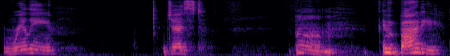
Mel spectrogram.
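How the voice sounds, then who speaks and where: A spiritual life coach in their thirties rambles through a casual morning vlog. The voice is groggy and gravelly, with a rough fry from a short night's sleep. The talk is reflective and full of fillers and restarts. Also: medium pitch, a little mellow.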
